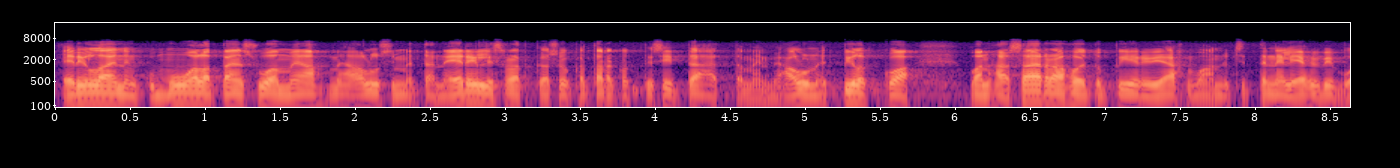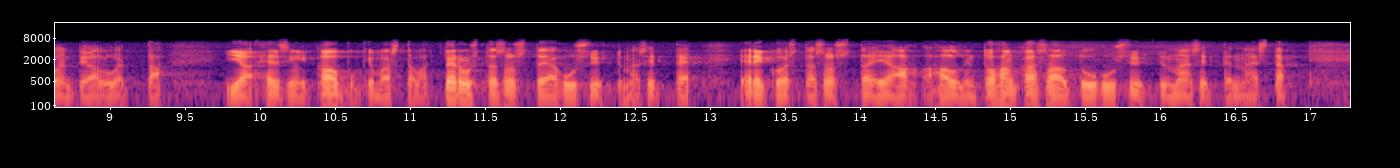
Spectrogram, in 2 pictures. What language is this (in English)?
Finnish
